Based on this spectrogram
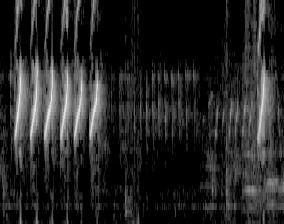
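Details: Konin, or mouse-colored sunbird, giving a series of six bright rising whistles at an even quick pace. A second of near silence follows, then one more upswept note.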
